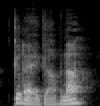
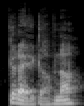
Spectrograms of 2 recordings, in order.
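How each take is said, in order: First: Light British greeting, a touch of Cockney; British accent. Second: Louder, hammed-up Cockney greeting; broad Cockney. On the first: Pretend. Streamer greets a viewer in a British accent. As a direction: tip the hat in a mild British accent. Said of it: "If we say it more Cockney or British than that". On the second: Streamer nails the viewer's request in broad Cockney. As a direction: go full Cockney on it. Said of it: "If we say it more Cockney or".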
